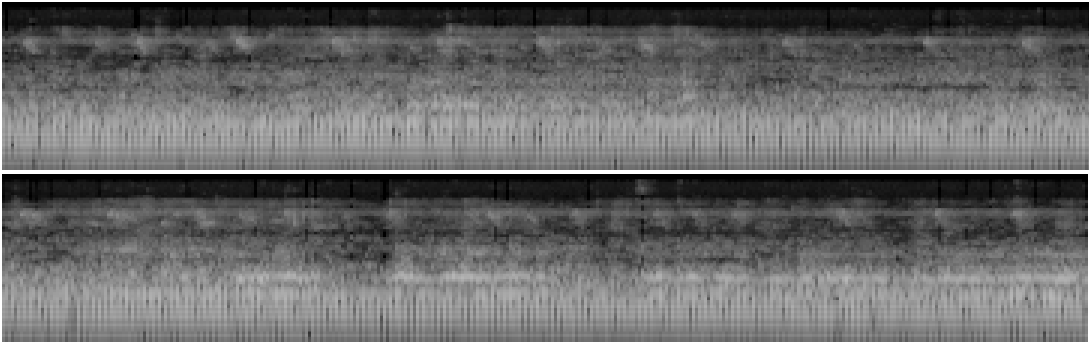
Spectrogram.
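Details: Bees buzzing as a steady low droning hum with slight wavering in pitch, continuous throughout, while many small birds chirp and twitter brightly in the background.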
